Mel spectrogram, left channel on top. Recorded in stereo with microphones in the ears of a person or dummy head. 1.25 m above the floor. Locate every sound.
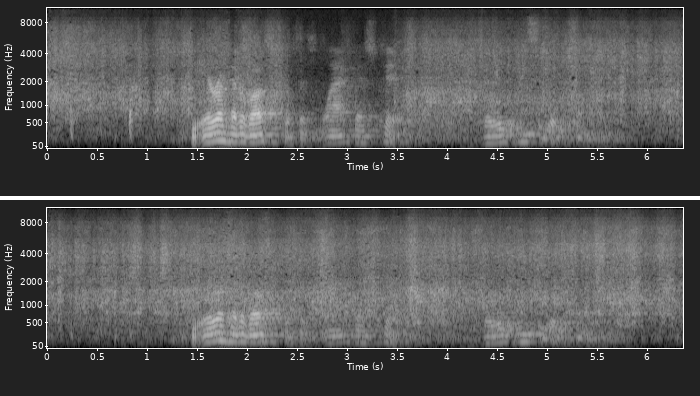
1.4 s a man speaking: 65° left (ahead or behind), 0.8 m; by 5.6 s 45° left (ahead or behind), 6.5 m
